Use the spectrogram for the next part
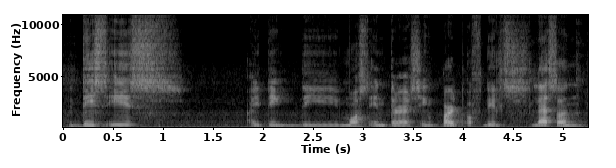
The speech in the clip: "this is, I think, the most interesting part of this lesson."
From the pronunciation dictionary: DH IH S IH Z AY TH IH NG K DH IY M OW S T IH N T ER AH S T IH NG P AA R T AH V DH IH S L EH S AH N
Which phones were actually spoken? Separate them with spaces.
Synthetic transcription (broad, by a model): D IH S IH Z AY T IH NG K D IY M OW S T IH N T ER AH S T IH NG P AA R T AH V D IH S L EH S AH N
